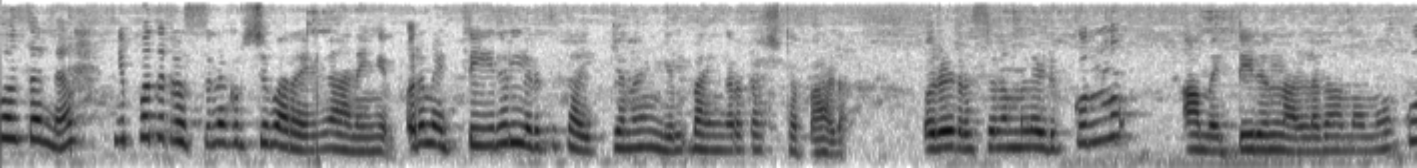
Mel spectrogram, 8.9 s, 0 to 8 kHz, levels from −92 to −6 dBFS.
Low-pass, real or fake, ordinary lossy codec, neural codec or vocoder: 7.2 kHz; real; none; none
